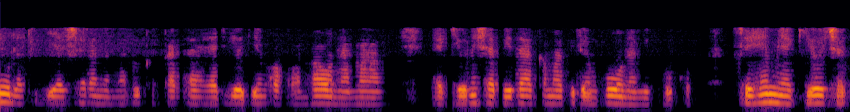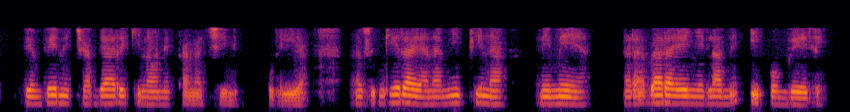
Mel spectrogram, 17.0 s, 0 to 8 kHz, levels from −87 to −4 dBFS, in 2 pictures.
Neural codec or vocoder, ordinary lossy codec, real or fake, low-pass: none; AAC, 16 kbps; real; 7.2 kHz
